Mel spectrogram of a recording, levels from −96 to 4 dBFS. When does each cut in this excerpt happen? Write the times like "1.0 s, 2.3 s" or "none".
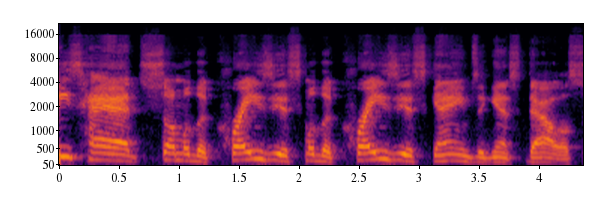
2.1 s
